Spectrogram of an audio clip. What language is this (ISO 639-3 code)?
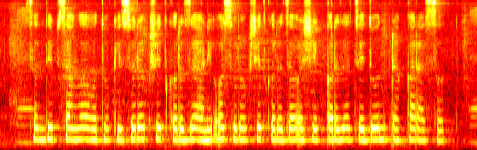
mar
